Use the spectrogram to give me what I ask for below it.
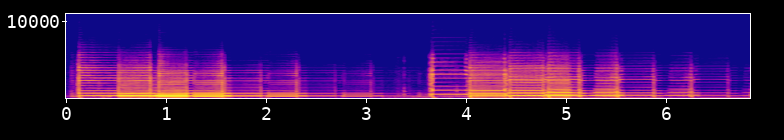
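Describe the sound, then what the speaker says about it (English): Electric guitar notes played through a reverse delay, swelling backwards into each chord with a wet, swirling tail; two phrases separated by a short lull. "The next option is reverse delay. It's what it sounds like. It plays back to you whatever you send into it, but backwards."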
